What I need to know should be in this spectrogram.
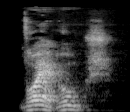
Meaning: to see red; to become furious
- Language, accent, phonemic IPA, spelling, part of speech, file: French, Canada, /vwaʁ ʁuʒ/, voir rouge, verb, LL-Q150 (fra)-voir rouge.wav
